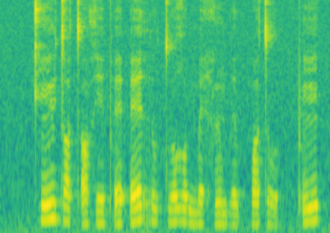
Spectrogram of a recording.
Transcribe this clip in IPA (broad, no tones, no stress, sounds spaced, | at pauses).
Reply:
kʰ ẽ y̯ d ɒ tʼ ɒ x e pʼ ɛ ʔ ɛ r o tʷ ə ʁʷ ɨ ŋ͡m ɛ h ə̃ b ɛ u̯ k͡p ɒ t o | pʼ ẽ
